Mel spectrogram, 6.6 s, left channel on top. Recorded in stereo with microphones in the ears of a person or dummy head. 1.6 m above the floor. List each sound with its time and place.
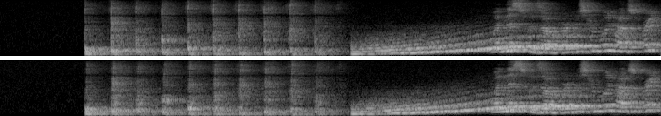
0.8 s running footsteps: 60° left (ahead or behind), 3 m; by 3.4 s 70° left (ahead or behind), 4.5 m
3.5 s a whoosh: 55° left (ahead or behind), 2.5 m
4.9 s a woman speaking: 45° left (ahead or behind), 4 m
